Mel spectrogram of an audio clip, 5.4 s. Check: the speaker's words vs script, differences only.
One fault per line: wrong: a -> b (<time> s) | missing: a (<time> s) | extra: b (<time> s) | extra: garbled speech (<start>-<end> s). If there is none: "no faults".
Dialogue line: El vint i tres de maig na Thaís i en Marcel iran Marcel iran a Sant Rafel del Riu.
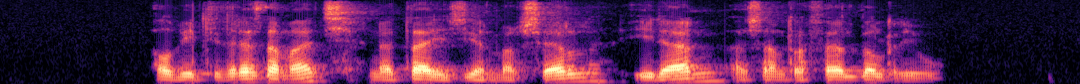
missing: Marcel iran (3.5 s)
